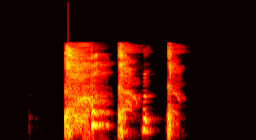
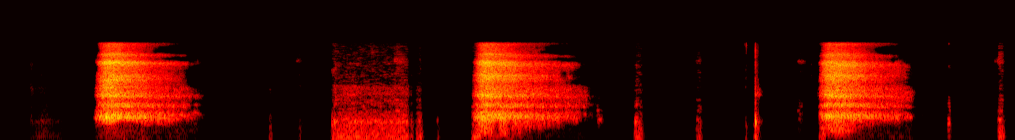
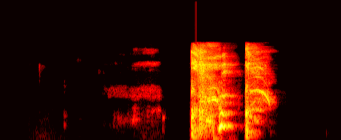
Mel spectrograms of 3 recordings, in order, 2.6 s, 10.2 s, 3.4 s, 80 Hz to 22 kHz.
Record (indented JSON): {
  "three_cough_length": "2.6 s",
  "three_cough_amplitude": 32768,
  "three_cough_signal_mean_std_ratio": 0.37,
  "exhalation_length": "10.2 s",
  "exhalation_amplitude": 15829,
  "exhalation_signal_mean_std_ratio": 0.35,
  "cough_length": "3.4 s",
  "cough_amplitude": 32767,
  "cough_signal_mean_std_ratio": 0.34,
  "survey_phase": "beta (2021-08-13 to 2022-03-07)",
  "age": "18-44",
  "gender": "Female",
  "wearing_mask": "No",
  "symptom_none": true,
  "smoker_status": "Never smoked",
  "respiratory_condition_asthma": false,
  "respiratory_condition_other": false,
  "recruitment_source": "REACT",
  "submission_delay": "1 day",
  "covid_test_result": "Negative",
  "covid_test_method": "RT-qPCR",
  "influenza_a_test_result": "Negative",
  "influenza_b_test_result": "Negative"
}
